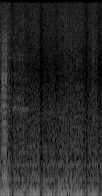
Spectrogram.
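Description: Quiet background in a truck cab: a low steady hum with a faint thin hiss, no distinct event.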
